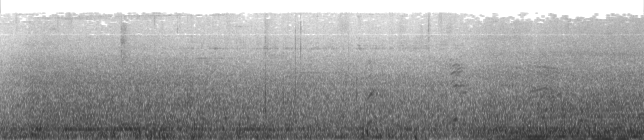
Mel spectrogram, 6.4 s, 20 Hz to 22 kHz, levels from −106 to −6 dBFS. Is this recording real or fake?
real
